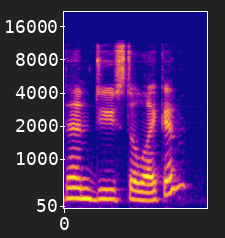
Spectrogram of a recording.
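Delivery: plain reading voice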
